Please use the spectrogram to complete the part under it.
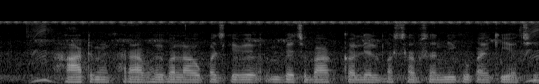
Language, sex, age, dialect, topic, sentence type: Maithili, male, 18-24, Southern/Standard, agriculture, statement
